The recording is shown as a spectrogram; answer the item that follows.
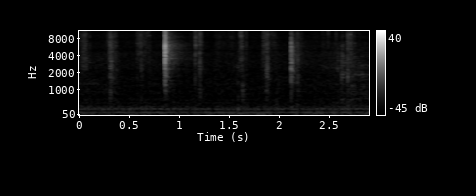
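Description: Tarot cards are shuffled in a few quiet riffles and flicks, with two sharper card snaps standing out against a faint background hum.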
